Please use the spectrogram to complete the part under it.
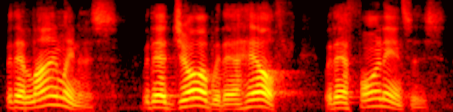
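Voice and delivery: rising, emphatic pulpit delivery; fervent preaching. Acted. Pastor urging the congregation to seek grace, fervent. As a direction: plead for grace with growing force.

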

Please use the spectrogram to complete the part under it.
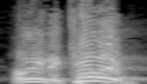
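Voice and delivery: put-on high, loud little-boy battle cry; fierce toddler. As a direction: yell it like a tiny hunter charging off. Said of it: "he goes".

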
